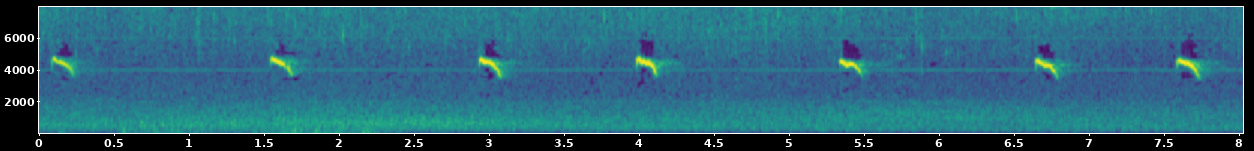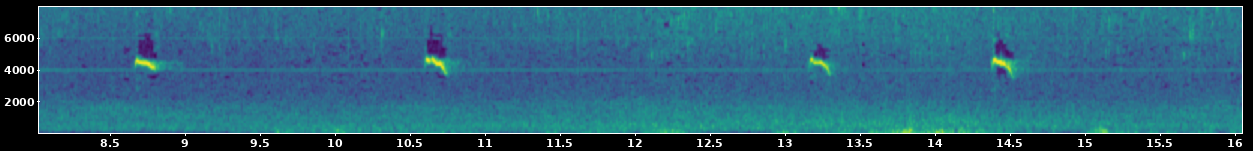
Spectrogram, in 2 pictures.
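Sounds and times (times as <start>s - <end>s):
faint wind in pine trees: 0.0s - 16.0s
bird chirping: 7.6s - 7.9s, 8.6s - 8.9s.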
